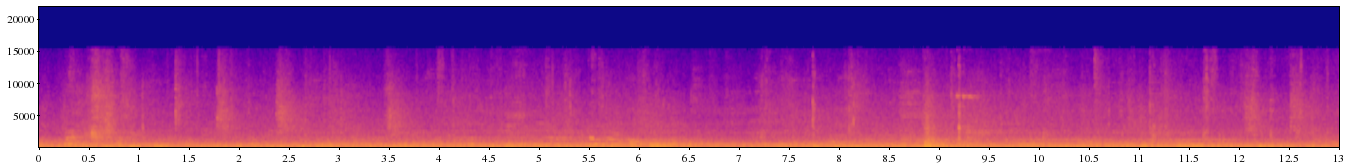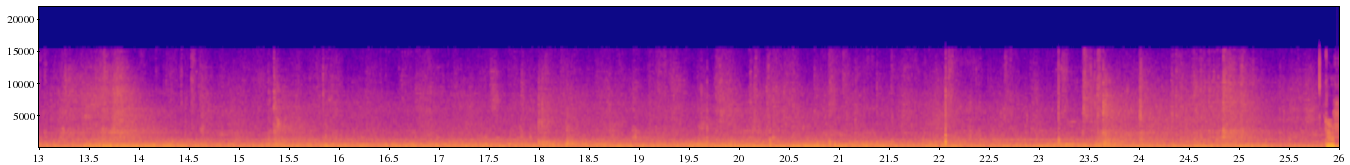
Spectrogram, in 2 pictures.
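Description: Indoor store ambience: indistinct voices of shoppers murmuring over a steady low hum, with a few faint clicks.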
